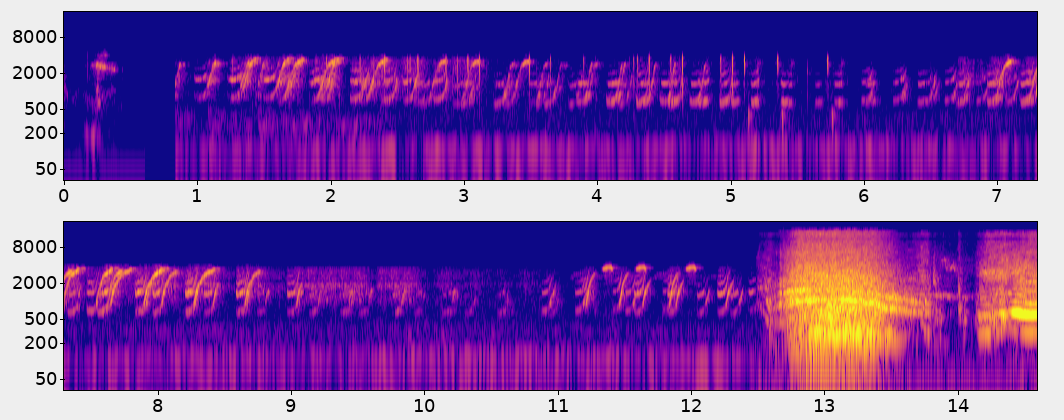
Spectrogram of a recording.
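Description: A small animal's rapid, high-pitched squeaky chirps, many each second, with a low hum underneath. Near the end a much louder, harsh call breaks in.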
